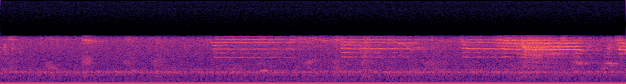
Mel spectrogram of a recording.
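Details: Several whistling herons interacting on a Brazilian pine (Araucaria angustifolia) in Gravataí, Rio Grande do Sul, Brazil; thin, steady-pitched whistled notes with harmonics come in short bouts over a constant low hum.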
